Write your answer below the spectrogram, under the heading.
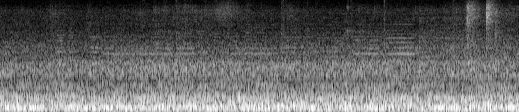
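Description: A steady, even mechanical roar with a low hum running under it and a few faint clicks.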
